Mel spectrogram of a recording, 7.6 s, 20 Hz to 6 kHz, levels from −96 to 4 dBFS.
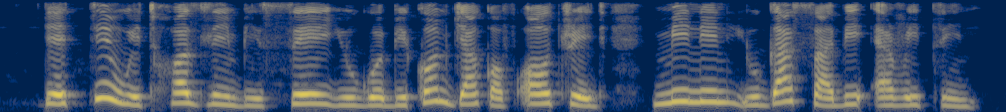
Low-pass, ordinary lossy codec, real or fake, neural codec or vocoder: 5.4 kHz; none; real; none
